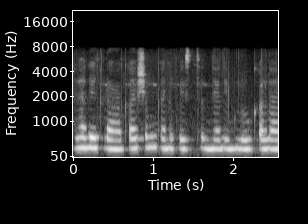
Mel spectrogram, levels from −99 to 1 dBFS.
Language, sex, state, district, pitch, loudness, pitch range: Telugu, female, Andhra Pradesh, Sri Satya Sai, 255 Hz, -17 LUFS, 250-270 Hz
